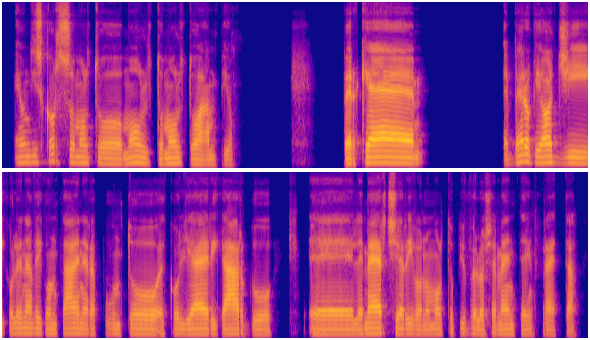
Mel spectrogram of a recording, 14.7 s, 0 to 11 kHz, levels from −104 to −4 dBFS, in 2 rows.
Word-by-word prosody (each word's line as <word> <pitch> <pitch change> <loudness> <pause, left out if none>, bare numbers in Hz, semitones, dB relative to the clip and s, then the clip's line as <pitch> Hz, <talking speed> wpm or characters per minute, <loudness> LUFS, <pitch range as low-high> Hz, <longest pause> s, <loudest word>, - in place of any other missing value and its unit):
È 115 - -10
un 120 +1 -5
discorso 125 +1 -1
molto, 105 -4 -3
molto, 110 -2 -3
molto 110 -1 -3
ampio. 90 -1 -3 1.4
Perché 120 - +2 1.6
è 100 - -8
vero 135 +7 +2
che 120 -2 -3
oggi 110 -3 +1
con 105 - -8
le 105 - -3
navi 105 -1 -3
container 100 0 -1
appunto 95 0 -4
e 100 - -6
con 100 0 -7
gli 95 +1 -4
aerei 100 -1 +3
cargo, 90 -1 0 0.4
ehm, 95 -1 -1
le 95 0 -3
merci 105 0 +3
arrivano 95 -1 -3
molto 100 +1 -7
più 100 -2 -13
velocemente 95 0 -4
e - - -5
in 90 - -10
fretta, - - -6
100 Hz, 130 wpm, -24 LUFS, 95-110 Hz, 1.6 s, aerei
